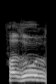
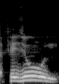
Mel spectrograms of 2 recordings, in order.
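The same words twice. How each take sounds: First: फजूल with a short a after फ; teacher modelling फजूल; correct form. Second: फिजूल with an i after फ; teacher naming the error फिजूल; wrong form. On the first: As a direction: say फजूल as fa-zool. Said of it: "फजूल शब्द है". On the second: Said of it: "फिजूल होता ही नहीं है". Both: Shown as a demonstration.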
